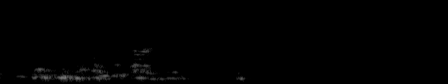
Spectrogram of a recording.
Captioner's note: background chatter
